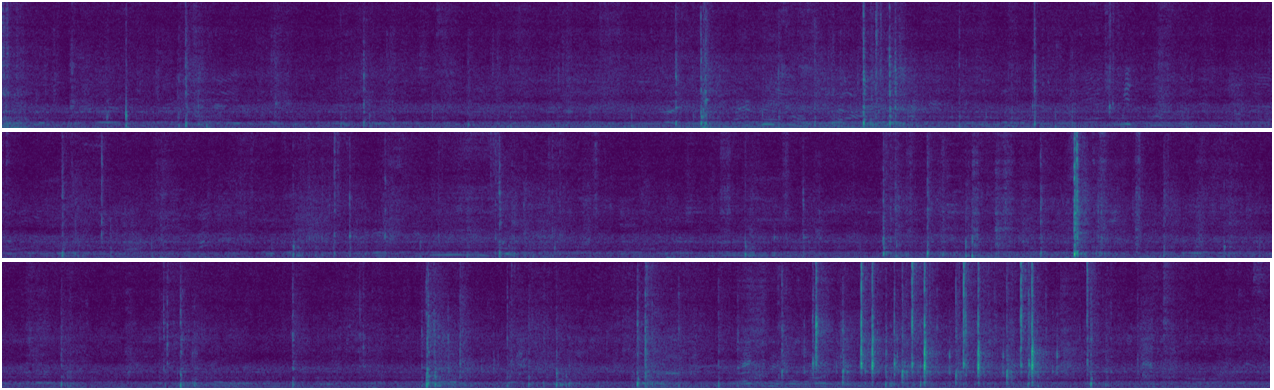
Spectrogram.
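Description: Tennis balls are struck with rackets in a rally, echoing outdoors.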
